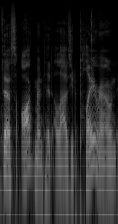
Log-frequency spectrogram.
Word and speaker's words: Augment3d: ETC's Augmented, it's pronounced Augmented not Augment 3D, but it's got the 3D in the name.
